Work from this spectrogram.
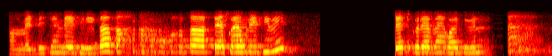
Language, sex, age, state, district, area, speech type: Odia, female, 18-30, Odisha, Nayagarh, rural, conversation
